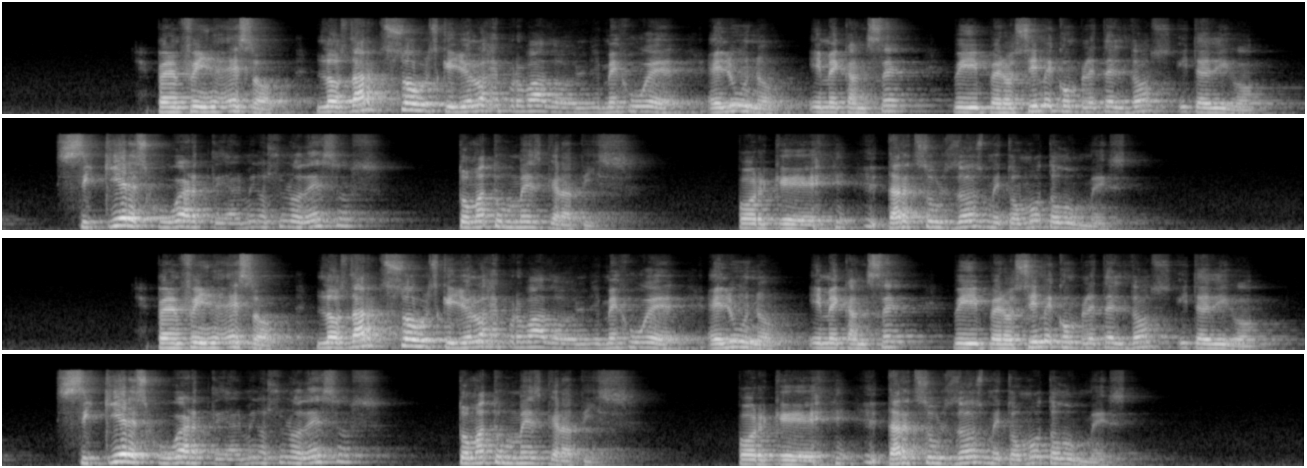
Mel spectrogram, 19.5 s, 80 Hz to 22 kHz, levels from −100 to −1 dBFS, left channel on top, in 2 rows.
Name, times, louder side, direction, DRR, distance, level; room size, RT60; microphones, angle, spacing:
voice 1, 1.2-6.8 7.1-9.4 10.2-12.6 13.2-14.5 15.3-18.2, right 1 dB, 5° right, 8 dB, 0.5 m, -26 dB
12.5 x 4.5 x 4.7 m, 1.0 s
head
